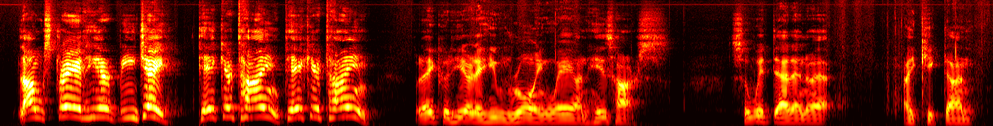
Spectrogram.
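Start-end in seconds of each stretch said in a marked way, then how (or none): 0.2-3.7 put-on loud, high Northern Irish accent. Recalling what a fellow rider said during a race, use Tony Dobbin's Northern Ireland accent. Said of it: "Tony Dobbin in his Northern Ireland accent".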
